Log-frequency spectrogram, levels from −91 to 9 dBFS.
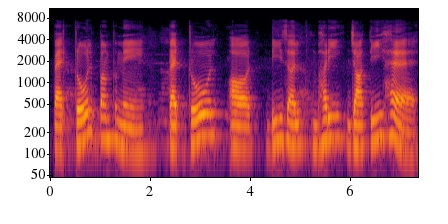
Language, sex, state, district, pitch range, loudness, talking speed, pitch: Hindi, male, Bihar, Patna, 125-160 Hz, -19 LUFS, 75 wpm, 135 Hz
